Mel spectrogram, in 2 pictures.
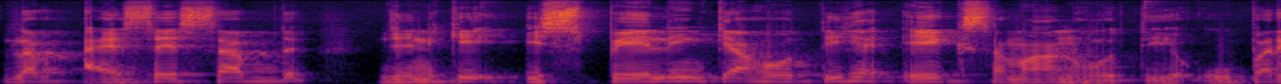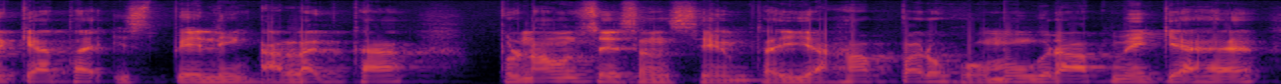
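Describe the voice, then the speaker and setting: A man teaching an exam-prep lesson. He spells words out letter by letter, asks and answers his own questions, and reads English phrases slowly. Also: mid-range voice.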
